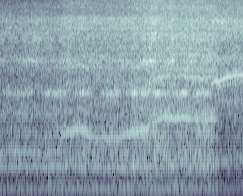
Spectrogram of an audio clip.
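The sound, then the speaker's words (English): A cordless drill runs steadily, turning an ice coring device to take a core of firn on top of Thwaites, with a continuous whirring motor drone and grinding hum that holds for the whole stretch, no voices. “She uses a coring device attached to a cordless drill.”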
